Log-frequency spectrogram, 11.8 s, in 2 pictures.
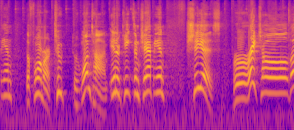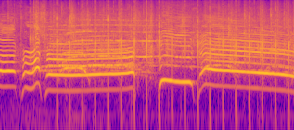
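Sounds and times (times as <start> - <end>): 
speech: 0.0 - 10.3
audience applauding: 5.6 - 11.7.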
